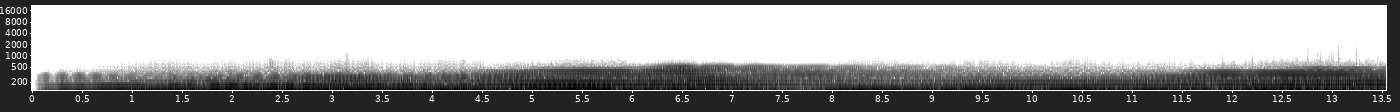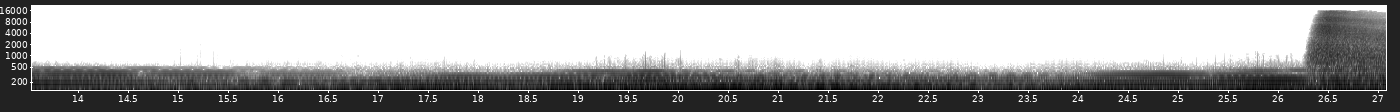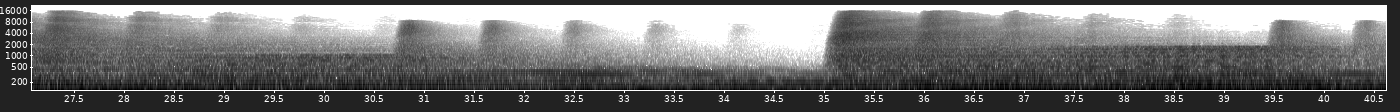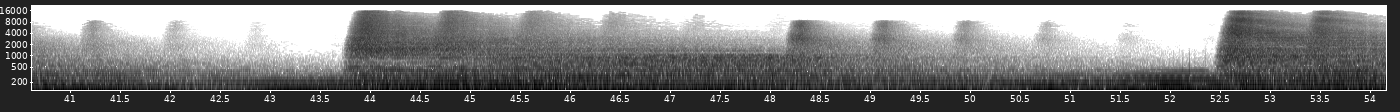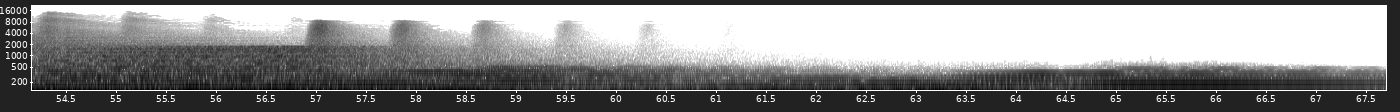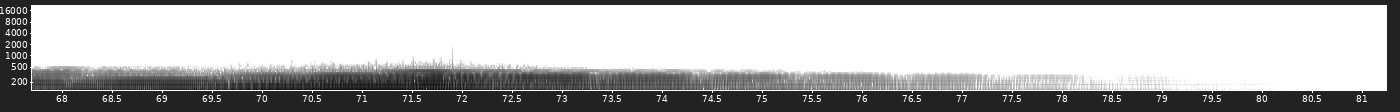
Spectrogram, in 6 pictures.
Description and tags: Drone horror music #1
ambiance, Ambience, Ambient, Atmosphere, Creepy, Dark, Dreamscape, Drone, Eerie, Evil, Ghost, Horror, Scary, Sound-Design, Spooky, Strange, Wave, Wind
